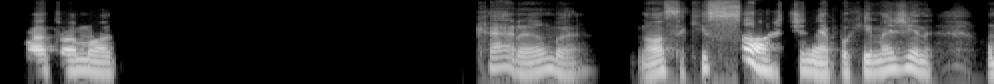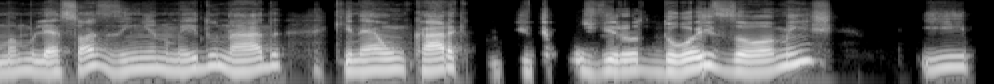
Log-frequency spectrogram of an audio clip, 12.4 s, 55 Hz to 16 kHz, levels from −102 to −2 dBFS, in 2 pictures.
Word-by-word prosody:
Com 140 - +1
a - - +1
tua 140 0 -1
moto? 130 -4 -2 2.3
Caramba, 135 -6 -7 0.3
nossa, 120 +6 -3
que 165 - -8
sorte, 150 -3 +2
né? 120 -4 +1
Porque, 115 +2 -6
imagina, 145 0 -3 0.3
uma 125 +3 -3
mulher 130 -3 +2
sozinha 160 +1 -1
no 160 - -3
meio 140 +2 -1
do 195 +4 -1
nada, 155 +5 +1 0.3
que 135 - -1
né, 140 +2 +2
um 150 +1 +2
cara 150 +2 +5
que 170 - -18 0.3
que 135 - -9
depois 140 -2 -7
virou 140 +2 +3
2 145 +4 +4
homens 190 - +3 0.5
e, 180 +4 -4
145 Hz, 140 wpm, -23 LUFS, 130-165 Hz, 2.3 s, cara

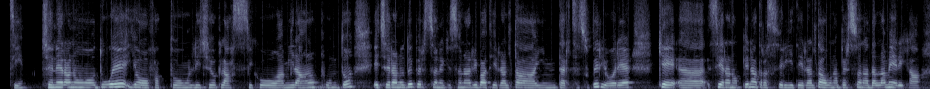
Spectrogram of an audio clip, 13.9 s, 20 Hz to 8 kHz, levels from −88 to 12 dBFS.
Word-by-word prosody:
Sì, 180 -1 -5 0.2
ce 220 -1 +1
n'erano 215 -1 +3
2, 245 +6 +6
io 225 -3 -1
ho 195 -1 +1
fatto 195 0 -8
un 195 0 -4
liceo 205 +1 -4
classico 195 0 -2
a 190 0 -3
Milano, 200 0 -1
appunto, 210 +3 -2 0.3
e 215 - +2
c'erano 215 0 +3
2 245 +2 +6
persone 220 -4 -2
che 195 0 -14
sono 205 +2 -3
arrivate, 210 +1 +1
in 195 - -5
realtà, 195 0 -1
in 190 +1 -7
terza 195 -2 -5
superiore 205 -1 +1 0.4
che, 215 -5 +5
mhmm, 185 -1 -1
si 240 - -1
erano 205 -3 +2
appena 230 +4 +1
trasferite, 205 -1 -3
in 190 - -1
realtà 195 +3 +1
una 200 0 -1
persona 205 0 -1
dall'America, 195 -2 0
205 Hz, 155 wpm, -29 LUFS, 195-215 Hz, 0.4 s, 2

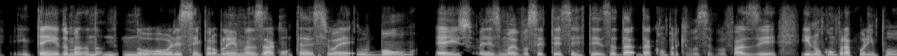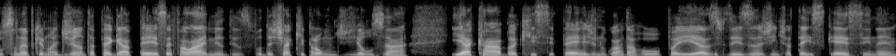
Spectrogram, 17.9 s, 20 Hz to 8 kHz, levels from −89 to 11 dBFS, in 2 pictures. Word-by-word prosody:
Entendo, 95 +4 +5
ma 100 -2 +2
ma 100 - -2 0.2
no 95 0 0
olho, 165 0 +4
sem 105 -6 +1
problemas, 180 - +1
acontece, 180 - +1
ué. 80 - +4
O 125 - -3
bom 130 - +1 0.2
é - - +8
isso 140 +1 +2
mesmo. 150 -8 -1
É 115 - +4
você 110 0 -1
ter - - 0
certeza 145 -8 -3
da 115 - +5
da - - +1
compra - - -8
que - - -10
você - - -9
for 100 - -16
fazer, 105 -1 +1 0.3
e - - +5
não 170 +1 -1
comprar 165 -4 +2
por 145 -1 -4
impulso, 150 -6 -6
né, 110 -2 +1
porque 120 - -5
não - - -6
adianta 120 -8 -2
pegar 95 -2 +2
a - - 0
peça 90 +4 0
e - - -7
falar: 105 +2 +3
"Ai, 105 - +3
meu 95 -2 -9
Deus, 95 0 -16
vou - - -11
deixar - - -2
aqui - - -9
pra 115 - -2
um 110 +1 -7
dia 120 +6 -6
usar". 100 -9 -4 0.4
E 120 - +4
acaba 115 0 +4
que 110 - -8
se 125 - -10
perde 105 -2 -1
no 100 - -13
guarda-roupa 100 0 -4
e, 110 0 +1
às 105 0 +1
vezes, 100 +1 -6
a 110 0 -4
gente 105 0 -8
até - - -4
esquece, 95 -1 -3
né. 90 -1 -7
110 Hz, 215 wpm, -24 LUFS, 100-130 Hz, 0.4 s, é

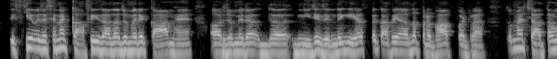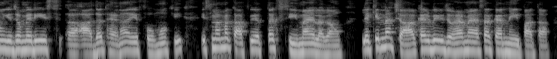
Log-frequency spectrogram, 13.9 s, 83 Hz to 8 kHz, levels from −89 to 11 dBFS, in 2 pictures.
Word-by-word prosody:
इसकी 190 +7 0
वजह 180 -3 +2
से 180 - -2
ना 200 +3 +4
काफ़ी 130 +6 +1
ज़्यादा 150 -1 +3
जो 155 - +2
मेरे 155 +1 +3
काम 135 +3 +2
हैं, 130 +1 -3 0.2
और 135 0 +1
जो 140 - +1
मेरा 145 +1 +1
द 135 +1 0
निजी 130 +3 +1
ज़िंदगी 140 +3 +1
है 145 - +2
उसपे 165 +3 -3
काफ़ी 155 0 0
ज़्यादा 145 +2 +1
प्रभाव 130 +3 +1
पड़ 125 - -1
रहा 120 +1 -2
है। - - -7 0.3
तो - - -7
मैं 195 +1 +1
चाहता 135 -6 -1
हूँ, 180 +1 +2
ये 170 - +3
जो 170 +1 +2
मेरी 175 +1 +4
इस 175 - -5
अ, - - -2
आदत 125 +5 0
है 135 -2 -2
ना 150 +4 -2
ये 155 -1 0
फ़ोमो 130 +4 -2
की 165 - -2 0.3
इसमें 195 +4 0
मैं 210 +1 +1
काफ़ी 145 +2 0
हद 165 - 0
तक 190 0 0
सीमाएँ 140 -2 +1
लगाऊँ। 120 -2 -1 0.3
लेकिन 170 +4 +1
ना 225 0 +3
चाहकर 175 0 +1
भी 180 0 +3
जो 155 -2 +1
है, 150 +1 +2
मैं 160 0 +2
ऐसा 150 +3 0
कर 150 -1 +2
नहीं 135 -3 +1
पाता। 115 0 -3
145 Hz, 245 wpm, -23 LUFS, 135-170 Hz, 0.3 s, ना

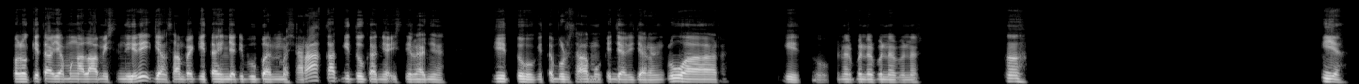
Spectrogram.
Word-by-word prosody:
kalau 130 0 +5
kita 140 -2 +2
yang 130 - +4
mengalami 125 0 +2
sendiri, 125 +10 +3
jangan 120 -1 +1
sampai 125 0 +1
kita 125 +1 +2
yang 120 - +1
jadi 125 - -5
beban 120 -1 +1
masyarakat 120 +9 0
gitu 130 -1 +1
kan 120 - 0
ya - - +1
istilahnya. 120 -2 -2 0.5
Gitu, 130 -3 +2
kita - - -6
berusaha 120 0 0
mungkin 120 0 -5
cari 115 -2 +1
jalan 110 +1 -2
keluar, 120 -5 +4 0.7
gitu. 110 -2 -5
Benar 120 0 -3
benar 115 0 0
benar 115 -1 0
benar. 110 -1 -5 0.9
Eh. 140 -3 +1 3.0
Iya. 125 -6 +3
120 Hz, 130 wpm, -16 LUFS, 115-125 Hz, 3.0 s, kalau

